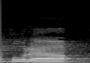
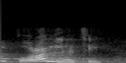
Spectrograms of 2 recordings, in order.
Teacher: في الوقف تكون في الإمالة وفي الوصل تذهب الإمالة لالتقاء الساكنين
